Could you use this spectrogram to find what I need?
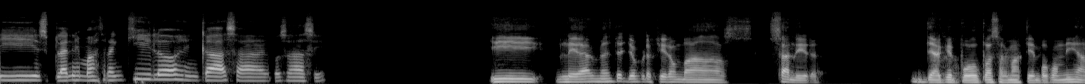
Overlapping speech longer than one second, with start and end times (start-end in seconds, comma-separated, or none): none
